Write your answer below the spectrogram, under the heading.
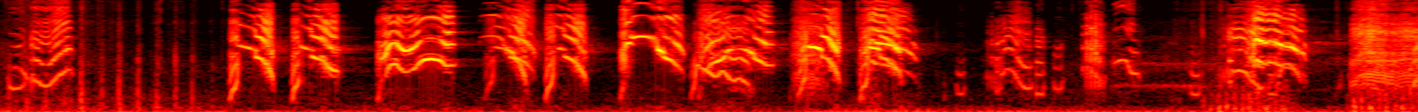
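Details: Talking parrot chirping in a rhythmic series of sharp wavering whistled notes, about two per second, each sliding down. A flat whistle and a harsh squawk come near the end.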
